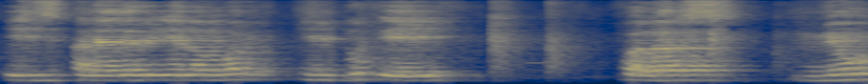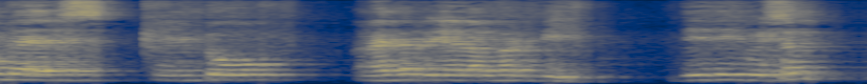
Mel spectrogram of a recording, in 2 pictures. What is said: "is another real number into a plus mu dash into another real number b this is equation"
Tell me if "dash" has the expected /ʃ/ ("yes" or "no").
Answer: no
